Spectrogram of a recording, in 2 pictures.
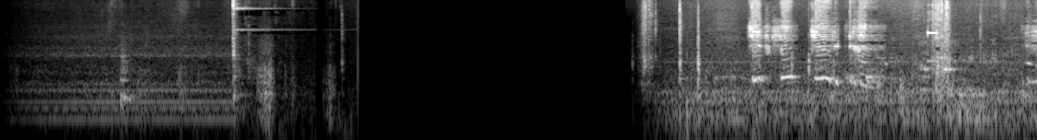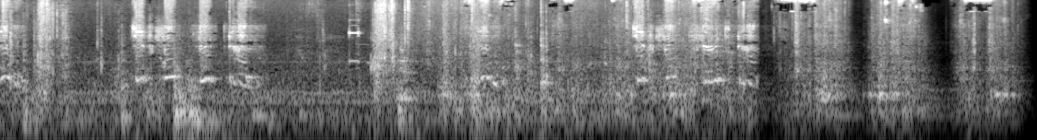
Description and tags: IDES-FR-postcard-lucas, kamar et anis
a peek through the keyhole at IDES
